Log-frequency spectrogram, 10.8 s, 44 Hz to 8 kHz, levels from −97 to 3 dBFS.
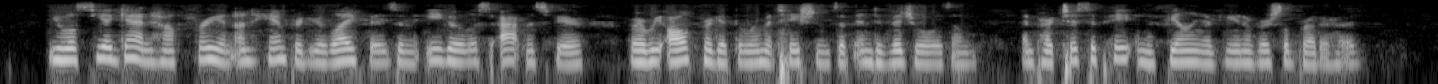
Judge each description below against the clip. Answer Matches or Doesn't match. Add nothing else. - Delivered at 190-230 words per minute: Doesn't match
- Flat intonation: Matches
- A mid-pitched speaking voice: Matches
